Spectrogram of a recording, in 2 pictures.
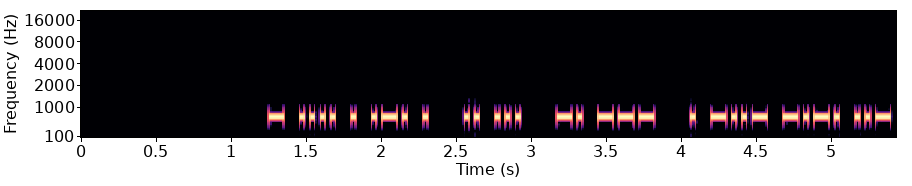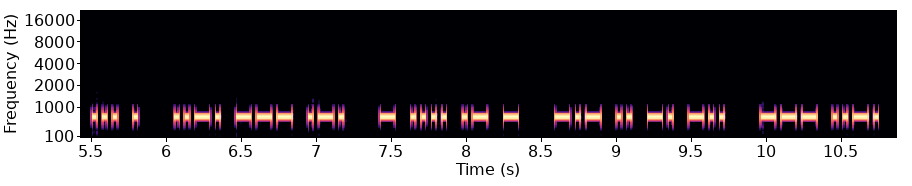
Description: Morse code, heard as a keyed tone, about 36 wpm, 700 Hz. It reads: THERE IS NO EXCUSE FOR THAT KIND OF
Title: Sentences from Top 1000 Words - Review Part 6 - 35wpm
